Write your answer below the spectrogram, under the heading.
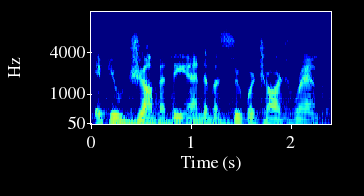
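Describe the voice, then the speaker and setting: An actor voicing an old male dragon in a video game, giving a calm, plain-spoken tip. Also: mid-range voice, fairly quick, over music, lightly acted. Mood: advising.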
